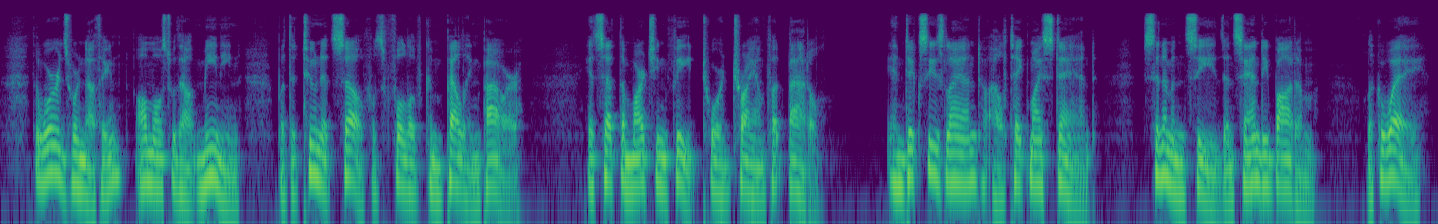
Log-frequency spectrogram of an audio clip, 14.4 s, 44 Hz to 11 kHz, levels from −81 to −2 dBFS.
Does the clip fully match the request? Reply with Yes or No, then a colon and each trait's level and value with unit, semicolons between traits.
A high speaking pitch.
No: low, 110 Hz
